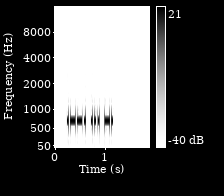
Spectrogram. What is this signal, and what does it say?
Morse code, heard as a keyed tone, about 36 wpm, 700 Hz. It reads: PSN
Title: USA Call Sign Postfixes - 3 Letters 35wpm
